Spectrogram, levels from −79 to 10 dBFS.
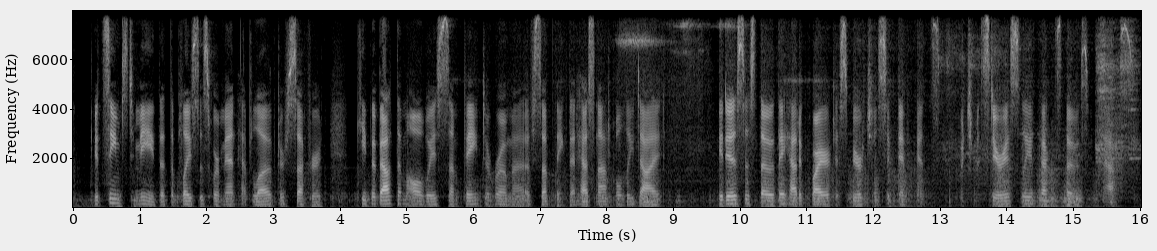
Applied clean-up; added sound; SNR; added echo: neural mask model RNNoise.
